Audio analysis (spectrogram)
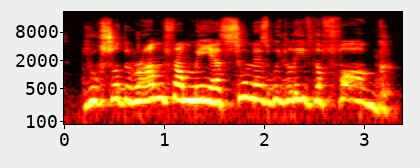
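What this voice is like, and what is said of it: Whispered Austrian-accented character voice. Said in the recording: “it almost sounds like it was whispered ... the voice of Puddles in his Austrian accent”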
